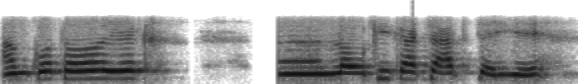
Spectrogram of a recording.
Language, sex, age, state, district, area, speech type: Hindi, female, 60+, Uttar Pradesh, Mau, urban, conversation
